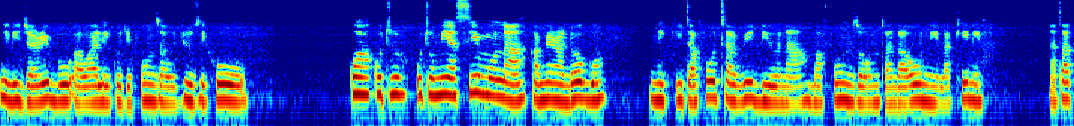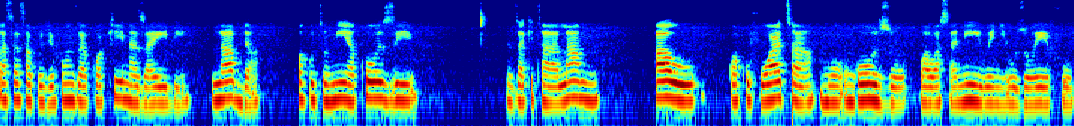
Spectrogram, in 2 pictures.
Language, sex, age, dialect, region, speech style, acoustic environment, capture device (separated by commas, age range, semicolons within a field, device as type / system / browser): Swahili, female, 25-34, Kenya - Nairobi Sheng-influenced, Kenya, relaxed, silence, desktop / macOS / Chrome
